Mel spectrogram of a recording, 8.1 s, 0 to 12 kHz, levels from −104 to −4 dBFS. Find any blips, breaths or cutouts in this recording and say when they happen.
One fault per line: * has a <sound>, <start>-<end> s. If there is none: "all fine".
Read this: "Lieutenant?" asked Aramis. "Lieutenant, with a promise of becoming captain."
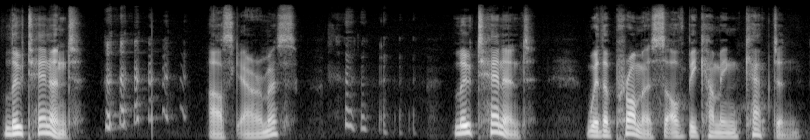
* has a laugh, 1.0-1.9 s
* has a laugh, 3.3-4.2 s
